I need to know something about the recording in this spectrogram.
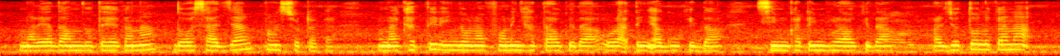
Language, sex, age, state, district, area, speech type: Santali, female, 18-30, West Bengal, Birbhum, rural, spontaneous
